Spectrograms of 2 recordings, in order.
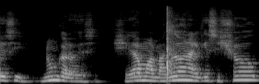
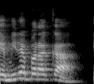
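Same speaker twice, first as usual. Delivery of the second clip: loud, higher-pitched order; imitated bossy command; 6 semitones higher, 7 dB louder than usual. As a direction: demand attention for the photo. Fan ordering friend to face camera. (orden imitada, fuerte y mandona)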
